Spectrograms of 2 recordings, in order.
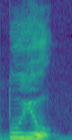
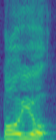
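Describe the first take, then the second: First: The first vowel sounds like 'u'. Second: The first vowel sounds like 'o'.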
